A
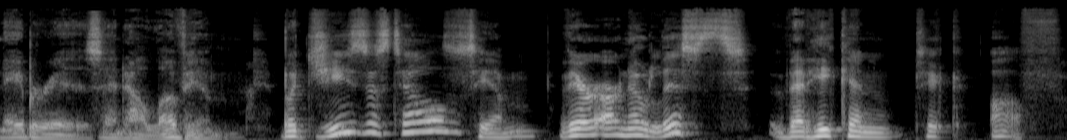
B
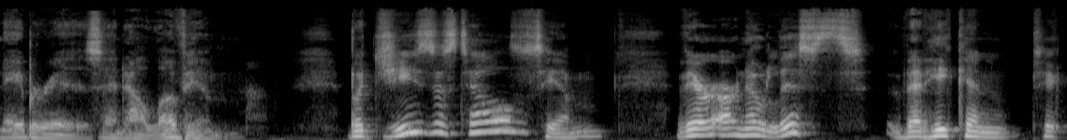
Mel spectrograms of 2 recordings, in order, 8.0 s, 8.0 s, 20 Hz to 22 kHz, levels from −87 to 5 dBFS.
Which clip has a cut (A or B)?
A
